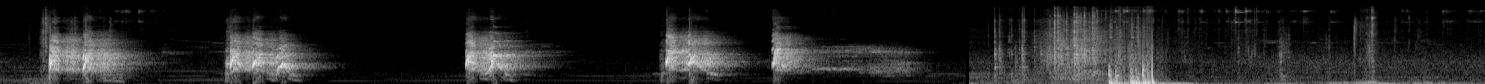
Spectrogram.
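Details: Miniature Schnauzer barking: five sharp barks roughly every two seconds, the last trailing into a softer growl, followed by rustling and handling noise.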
